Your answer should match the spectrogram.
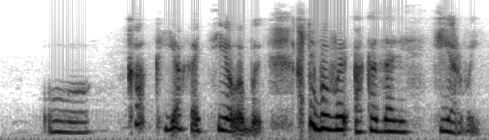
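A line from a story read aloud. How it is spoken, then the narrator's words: Whispered. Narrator (Russian): прошептала Дженни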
